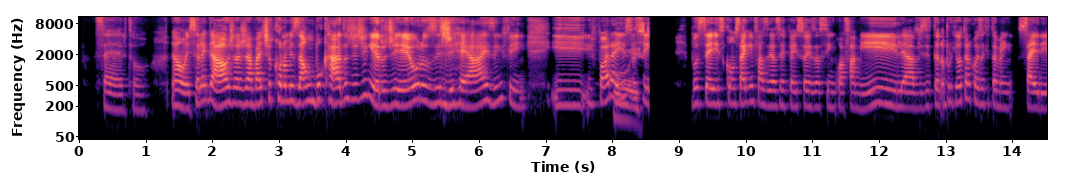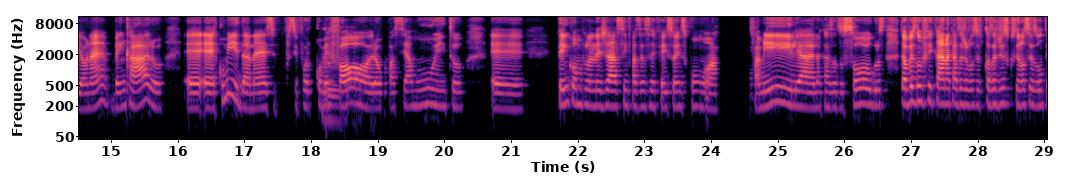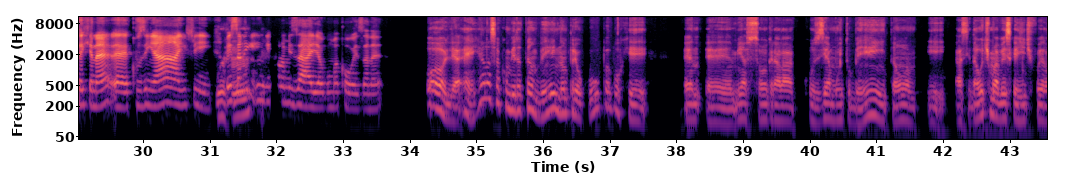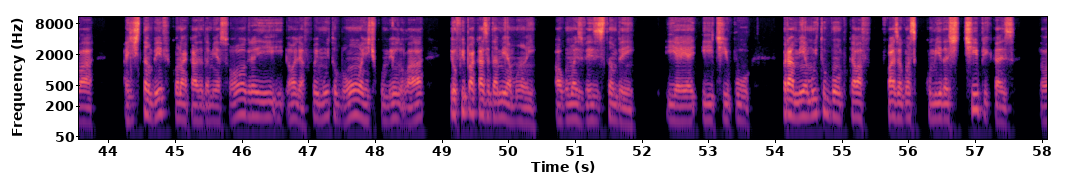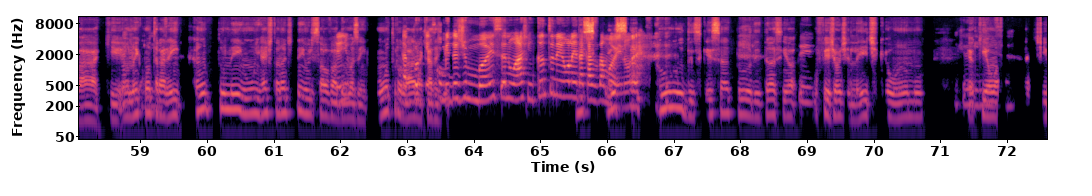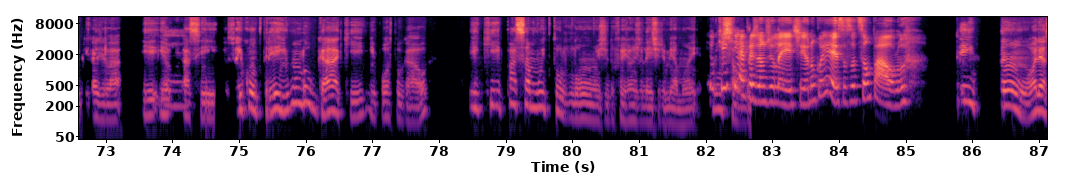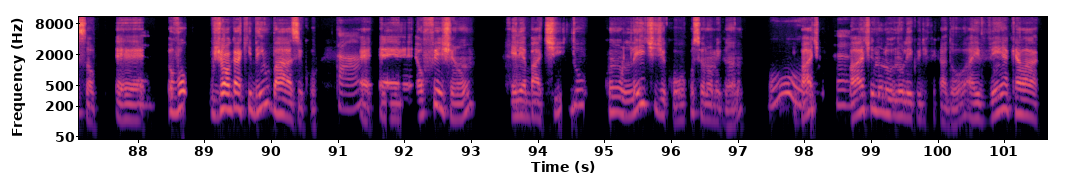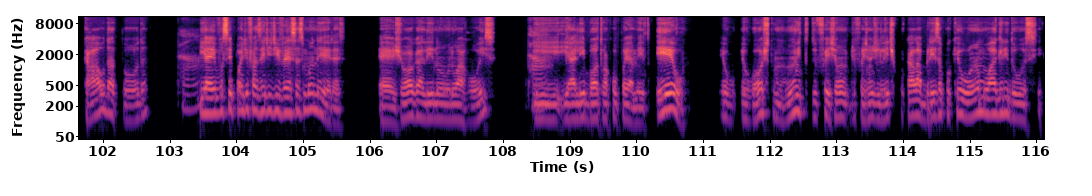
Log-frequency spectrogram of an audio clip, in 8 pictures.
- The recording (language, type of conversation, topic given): Portuguese, advice, Como posso planejar viagens com um orçamento apertado e ainda me divertir?
- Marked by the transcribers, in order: laugh; tapping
